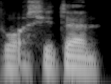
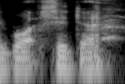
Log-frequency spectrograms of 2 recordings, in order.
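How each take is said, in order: First: Said in the usual way. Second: Repeated with a laugh in it; amused retelling of the quick reply. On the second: Retold or imitated. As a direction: laugh through the words as you retell it.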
